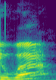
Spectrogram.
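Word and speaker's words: は: positif ya atau pernyataan, ini huruf yang harusnya secara huruf hiragananya dibaca H, tapi dalam pola kalimat nani-nani wa, nani-nani des ini dibacanya wa.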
